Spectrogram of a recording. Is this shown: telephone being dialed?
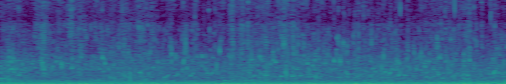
no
